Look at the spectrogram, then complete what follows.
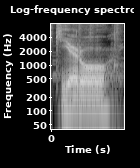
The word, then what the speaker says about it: quiero: We have three syllables, quiero. And the stress is on the e here. Quiero, quiero.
